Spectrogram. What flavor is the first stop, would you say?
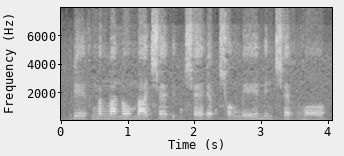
implosive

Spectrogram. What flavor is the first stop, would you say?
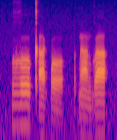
ejective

